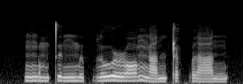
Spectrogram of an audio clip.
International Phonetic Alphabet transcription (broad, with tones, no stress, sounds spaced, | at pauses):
ŋ ə˨˩ m t̪ ɨ˨˩ ŋ m ɨ˨˩ p̚ l u˧˥ ɹ ɔ˧˥ ŋ a˨˩˨ n ʈ ə˨˩ k̚ l a˨˩ n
